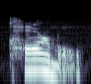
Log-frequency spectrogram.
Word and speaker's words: caramel: a sweet food but it can be pronounced two totally different ways so you can say two syllables caramel so it sounds the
